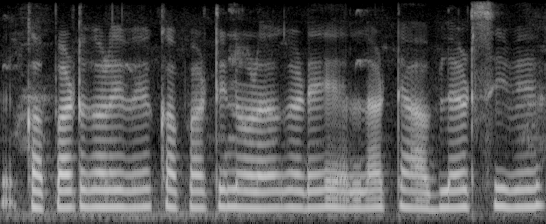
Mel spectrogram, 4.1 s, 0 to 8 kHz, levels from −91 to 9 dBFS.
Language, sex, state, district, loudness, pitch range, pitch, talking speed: Kannada, female, Karnataka, Bidar, -17 LUFS, 220-230 Hz, 225 Hz, 90 wpm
